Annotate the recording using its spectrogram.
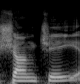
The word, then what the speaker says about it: Shang-Chi: Or Shang-Chi, as it's supposed to be pronounced.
